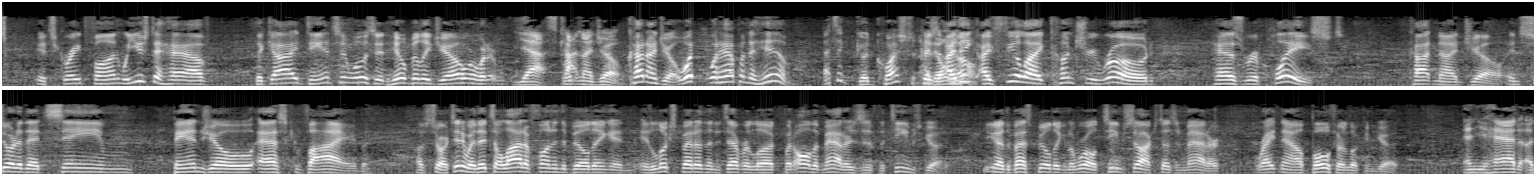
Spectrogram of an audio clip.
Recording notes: Broadcasting live from the Social Bar and Grill.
